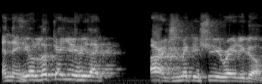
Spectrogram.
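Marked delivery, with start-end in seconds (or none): 1.5-2.6 intense, intimidating tone. Retelling how an intense manager called a young player over: imitating Lou Piniella calling intimidatingly. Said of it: "he'll intimidate you by just calling you".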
